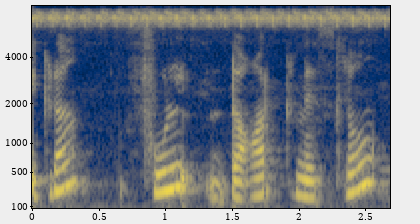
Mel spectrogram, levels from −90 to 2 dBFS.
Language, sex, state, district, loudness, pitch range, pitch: Telugu, female, Andhra Pradesh, Annamaya, -15 LUFS, 205-315 Hz, 245 Hz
